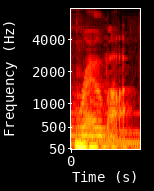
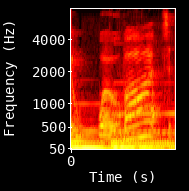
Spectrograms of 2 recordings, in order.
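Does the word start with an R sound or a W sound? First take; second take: R sound; W sound. First: The word starts with an R sound. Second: The word starts with a W sound. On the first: "instead of robot" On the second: "he'll say wobot instead of robot"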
